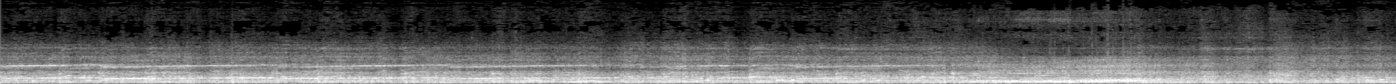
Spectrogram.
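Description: Live concert sound: dense crowd-and-stage noise with a clear electronic-sounding tone that rises slowly and starts again about once a second. Near the end it swells into a louder, fuller mid-range sound.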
